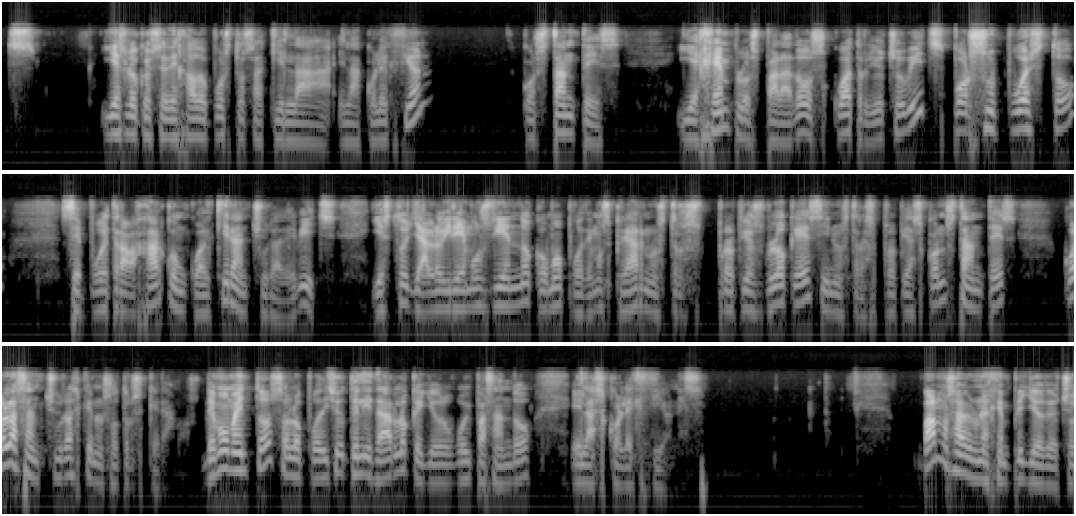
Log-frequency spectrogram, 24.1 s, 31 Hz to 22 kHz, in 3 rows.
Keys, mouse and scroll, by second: 23.7 click.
